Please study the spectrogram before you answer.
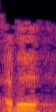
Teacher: التقليل يعني لا فتح مفتوح أبى ولا إضجاع أبي، ولكن بين الاثنين أبا، أبا بين الاثنين أبا، هنا للأزرق عن ورش أبا واستكبر.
